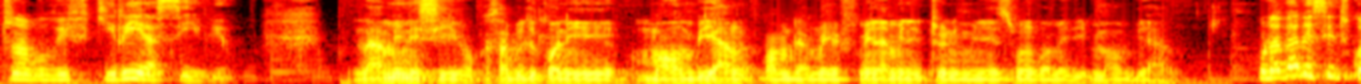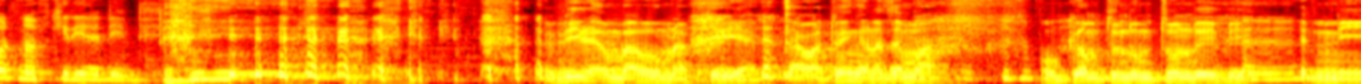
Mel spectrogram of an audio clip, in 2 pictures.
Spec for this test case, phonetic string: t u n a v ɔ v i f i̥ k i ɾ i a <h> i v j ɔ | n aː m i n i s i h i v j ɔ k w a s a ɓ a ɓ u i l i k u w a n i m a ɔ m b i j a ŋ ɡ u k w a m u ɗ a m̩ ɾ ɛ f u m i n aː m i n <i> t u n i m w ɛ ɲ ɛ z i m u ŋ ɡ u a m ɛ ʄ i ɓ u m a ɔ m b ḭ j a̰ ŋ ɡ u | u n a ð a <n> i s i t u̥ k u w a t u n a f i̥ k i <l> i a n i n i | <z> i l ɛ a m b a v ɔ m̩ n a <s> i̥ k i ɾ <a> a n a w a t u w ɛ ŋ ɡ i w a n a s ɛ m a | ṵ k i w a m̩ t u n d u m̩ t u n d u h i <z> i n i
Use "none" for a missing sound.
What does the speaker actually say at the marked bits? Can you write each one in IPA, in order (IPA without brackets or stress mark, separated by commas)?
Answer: s, i, n, ɾ, v, f, i, v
